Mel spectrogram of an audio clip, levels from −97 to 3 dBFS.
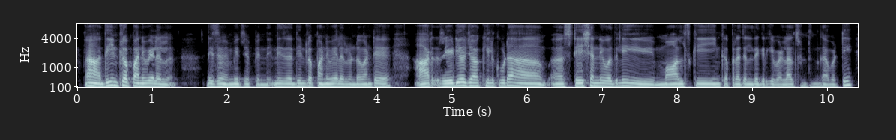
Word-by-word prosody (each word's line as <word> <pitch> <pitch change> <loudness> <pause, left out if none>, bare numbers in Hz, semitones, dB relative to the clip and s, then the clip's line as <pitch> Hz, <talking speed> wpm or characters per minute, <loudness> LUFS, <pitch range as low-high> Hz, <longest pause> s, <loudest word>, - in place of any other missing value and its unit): ఆ! - - +9 0.2
దీంట్లో 165 0 +4
పనివేళలు 130 -5 +2 0.5
నిజమే 125 -2 +1
మీరు 115 -1 +1
చెప్పింది, 110 -2 -5
నిజమే 120 -1 0
దీంట్లో 130 +1 0
పనివేళలు 120 0 +2
ఉండవు. 110 +1 -1
అంటే 130 +3 -2 0.6
ఆర్ 125 +1 +3 0.2
రేడియో 135 +5 +5
జాకీలు 145 -1 0
కూడా 155 +3 +1 0.6
ఆహ్ 120 0 +1
స్టేషన్‌ని 135 +2 +1
వదిలి 135 +4 -1 0.5
మాల్స్‌కీ 120 +1 0 0.2
ఇంకా 115 0 -4
ప్రజల 115 0 -1
దగ్గరికి 115 0 -4
వెళ్ళాల్సుంటుంది, 110 +2 -5
గాబట్టి 110 - -3
120 Hz, 140 wpm, -23 LUFS, 115-135 Hz, 0.6 s, ఆ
